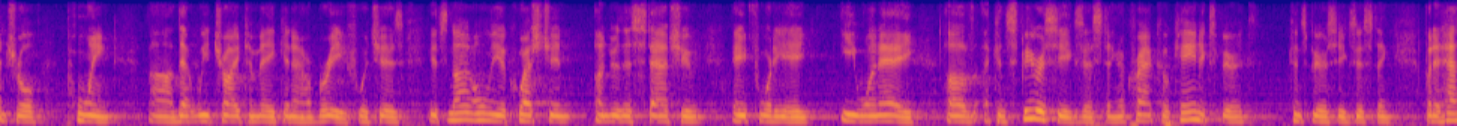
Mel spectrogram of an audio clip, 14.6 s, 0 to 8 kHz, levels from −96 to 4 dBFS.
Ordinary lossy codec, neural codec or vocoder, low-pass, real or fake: Opus, 32 kbps; codec, 16 kHz, 6 kbps, DAC; 7.2 kHz; fake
